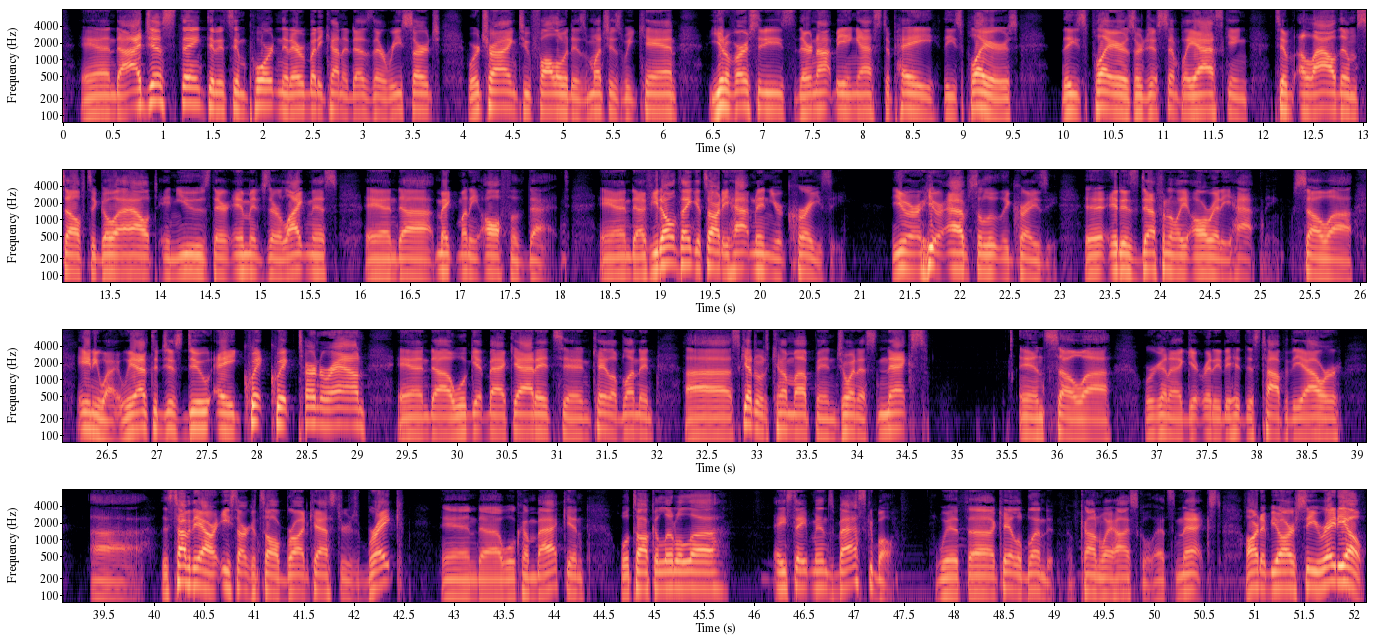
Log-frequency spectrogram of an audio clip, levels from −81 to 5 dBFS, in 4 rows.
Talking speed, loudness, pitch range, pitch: 185 wpm, -14 LUFS, 110-130 Hz, 120 Hz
